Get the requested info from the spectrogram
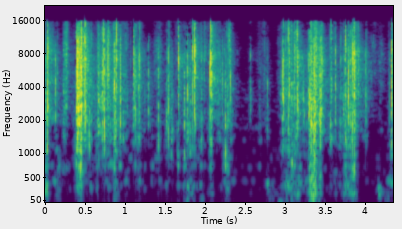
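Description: Plastic candy wrappers crinkling as the packets are handled, in several short bursts with pauses between them.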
